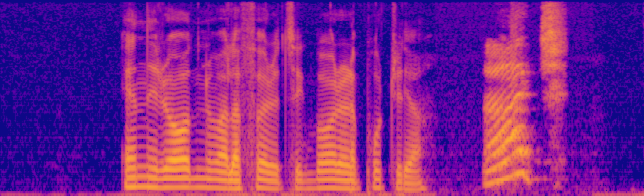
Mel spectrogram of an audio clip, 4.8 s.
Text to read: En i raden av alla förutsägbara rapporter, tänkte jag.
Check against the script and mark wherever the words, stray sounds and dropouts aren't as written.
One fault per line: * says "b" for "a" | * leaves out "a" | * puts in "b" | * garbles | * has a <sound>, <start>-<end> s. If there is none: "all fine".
* leaves out "tänkte"
* has a sneeze, 3.6-4.3 s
